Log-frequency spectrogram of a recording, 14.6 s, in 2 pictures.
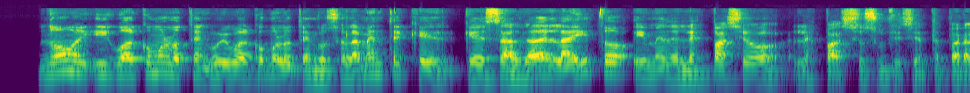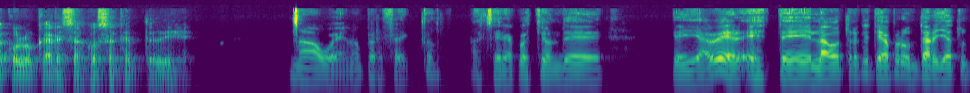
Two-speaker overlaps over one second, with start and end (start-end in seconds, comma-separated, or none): none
